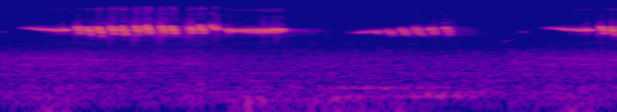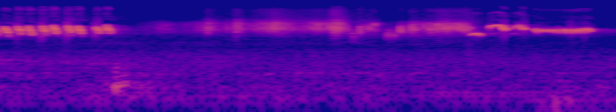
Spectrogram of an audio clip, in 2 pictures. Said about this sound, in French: C'est un oiseau. Un oiseau.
